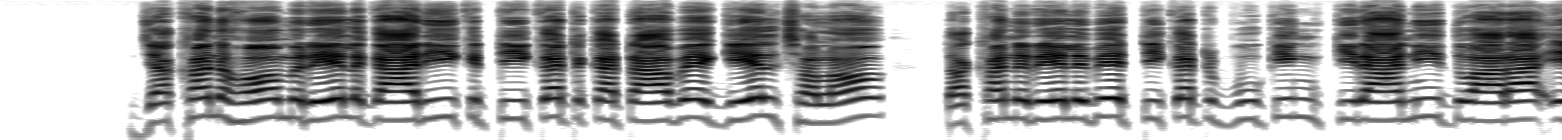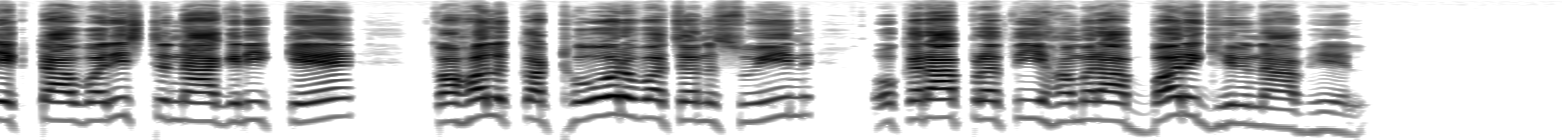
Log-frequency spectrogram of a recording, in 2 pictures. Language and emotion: Maithili, disgusted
